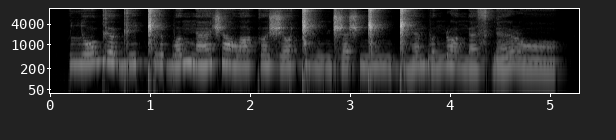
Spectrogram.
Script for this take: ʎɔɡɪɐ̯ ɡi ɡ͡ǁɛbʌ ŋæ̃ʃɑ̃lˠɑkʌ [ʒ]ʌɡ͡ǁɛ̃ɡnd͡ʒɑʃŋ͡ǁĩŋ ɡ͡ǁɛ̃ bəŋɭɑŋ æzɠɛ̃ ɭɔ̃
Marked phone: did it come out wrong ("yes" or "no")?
no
